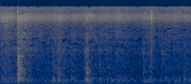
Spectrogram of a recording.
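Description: Rajma beans sauté in a little oil, a soft continuous sizzle broken by several light scraping stirs at a loose, uneven rhythm, close by and fairly quiet, with no talking.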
